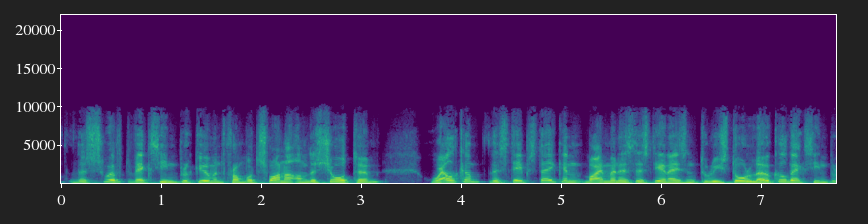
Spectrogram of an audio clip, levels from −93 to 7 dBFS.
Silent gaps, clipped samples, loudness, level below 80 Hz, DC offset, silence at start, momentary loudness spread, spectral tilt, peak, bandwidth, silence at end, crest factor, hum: none; under 0.1%; -17 LUFS; -56 dBFS; under 0.1%; 0.1 s; 7 LU; -6.5 dB/octave; 0 dBFS; 9.8 kHz; 0 s; 16 dB; none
